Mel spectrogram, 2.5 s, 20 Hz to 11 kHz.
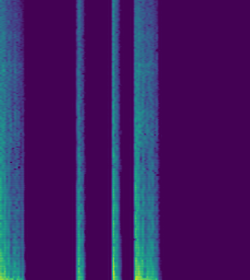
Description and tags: Piggy Bank 0bject count3
~ A fake little baby piggy bank shaking LOOP HITS!
synthesized, electric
